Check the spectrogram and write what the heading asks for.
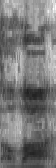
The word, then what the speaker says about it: Allah: And in Arabic it's pronounced Allah, that it means God, no different.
